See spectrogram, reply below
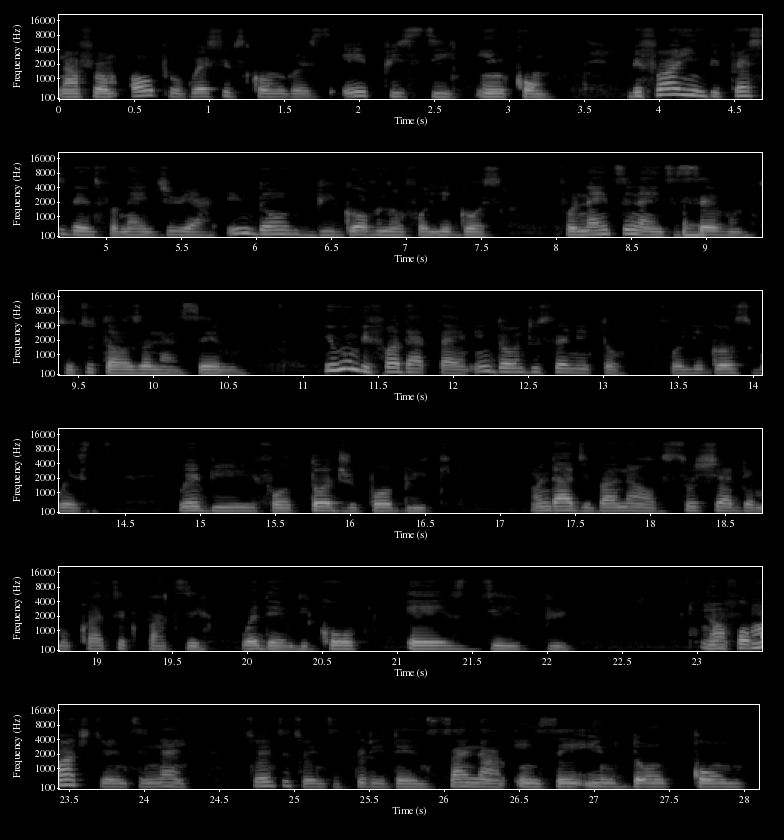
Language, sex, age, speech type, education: Nigerian Pidgin, female, 30-45, spontaneous, tertiary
